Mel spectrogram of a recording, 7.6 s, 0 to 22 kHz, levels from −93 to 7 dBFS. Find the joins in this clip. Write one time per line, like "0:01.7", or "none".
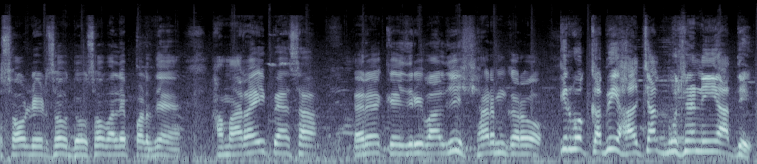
0:05.6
